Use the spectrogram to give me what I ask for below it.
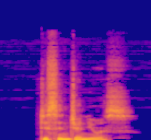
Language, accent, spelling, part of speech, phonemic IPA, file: English, Australia, disingenuous, adjective, /ˌdɪ.sɪnˈd͡ʒɛn.ju.əs/, En-au-disingenuous.ogg
- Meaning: 1. Not honourable; unworthy of honour 2. Not ingenuous; not frank or open 3. Assuming a pose of naïveté to make a point or for deception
